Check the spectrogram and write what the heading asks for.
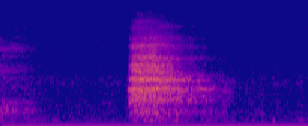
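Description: A woman's single long sigh, breathed out about two seconds in and trailing away over about a second, in an otherwise near-silent room.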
